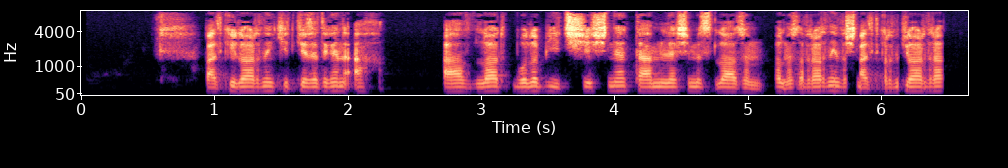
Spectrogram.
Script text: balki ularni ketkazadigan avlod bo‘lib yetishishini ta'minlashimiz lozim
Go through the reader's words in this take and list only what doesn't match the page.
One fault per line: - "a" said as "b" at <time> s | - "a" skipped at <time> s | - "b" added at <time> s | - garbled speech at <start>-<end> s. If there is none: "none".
- garbled speech at 5.2-6.5 s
